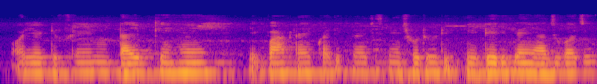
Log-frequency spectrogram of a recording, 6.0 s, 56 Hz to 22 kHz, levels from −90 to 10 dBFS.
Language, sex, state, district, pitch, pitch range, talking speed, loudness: Hindi, male, Bihar, Sitamarhi, 130 Hz, 130-135 Hz, 190 wpm, -20 LUFS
